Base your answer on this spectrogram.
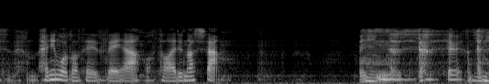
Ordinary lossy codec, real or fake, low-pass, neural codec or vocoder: none; fake; 5.4 kHz; autoencoder, 22.05 kHz, a latent of 192 numbers a frame, VITS, trained on many speakers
